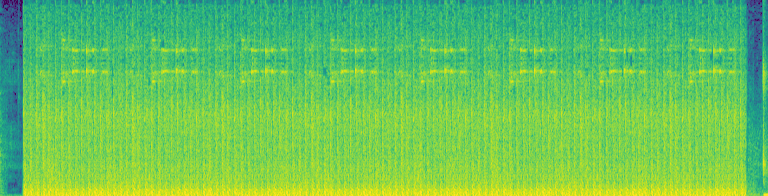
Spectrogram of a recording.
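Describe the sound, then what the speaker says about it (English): Continuous rapid turret gunfire in Red Faction on PC pounds without a break for about seven seconds, loud, dense and steady, a fast mechanical stream of shots with no talking over it. "Pretend the barrels are guards and take them out with this turret."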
